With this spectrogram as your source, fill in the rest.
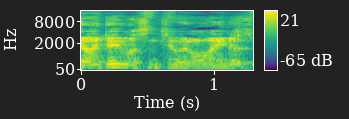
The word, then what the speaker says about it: Elena: calls me elena or alana or this but i thought i just let you know if it's elena like ellen with an a but anyway i have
